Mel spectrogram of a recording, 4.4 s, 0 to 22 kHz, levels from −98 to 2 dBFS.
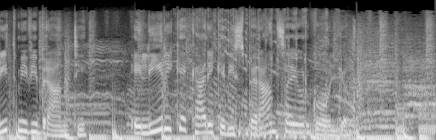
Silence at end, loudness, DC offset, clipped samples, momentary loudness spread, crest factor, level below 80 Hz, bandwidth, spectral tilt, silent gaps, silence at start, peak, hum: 0 s; -12 LUFS; 0.2%; under 0.1%; 3 LU; 12 dB; -18 dBFS; 17.5 kHz; -5 dB/octave; none; 0 s; 0 dBFS; none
